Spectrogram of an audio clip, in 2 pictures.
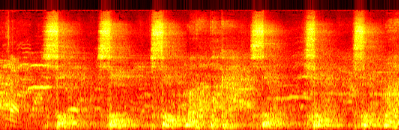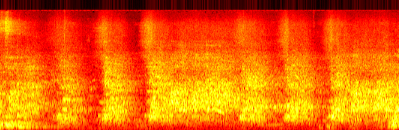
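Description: Drums pound in a steady beat.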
